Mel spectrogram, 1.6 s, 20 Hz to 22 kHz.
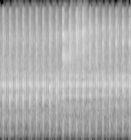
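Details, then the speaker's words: Radial shockwave therapy device with its head around the iliac crest and pelvis of a woman with 5+ years of chronic lower back pain; rapid, regular tapping pulses at about ten a second. This is her first local treatment, so it is kept gentle and shallow, though the head can reach about 6 cm. "You can get up to about 6 centimeters of depth with this machine in this head."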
